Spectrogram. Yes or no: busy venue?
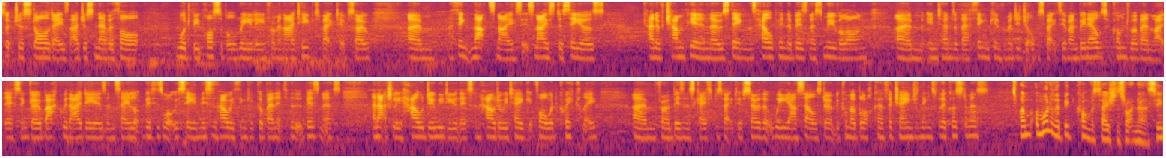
yes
